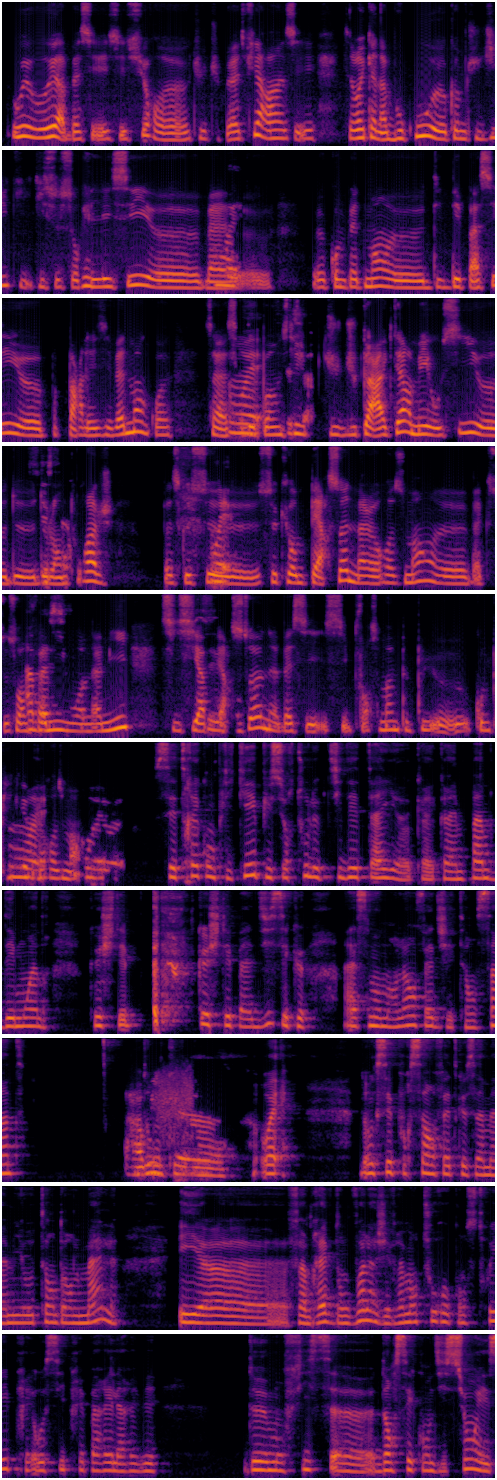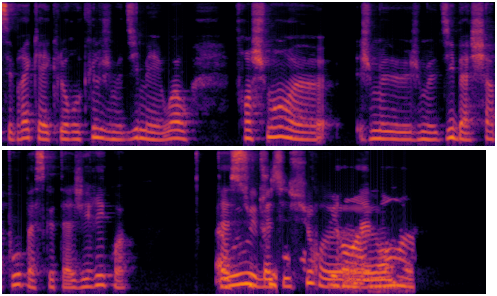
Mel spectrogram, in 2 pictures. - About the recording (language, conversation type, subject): French, podcast, Raconte une période où tu as dû tout recommencer.
- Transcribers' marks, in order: other background noise; stressed: "personne"; cough; drawn out: "heu"; tapping; drawn out: "heu"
